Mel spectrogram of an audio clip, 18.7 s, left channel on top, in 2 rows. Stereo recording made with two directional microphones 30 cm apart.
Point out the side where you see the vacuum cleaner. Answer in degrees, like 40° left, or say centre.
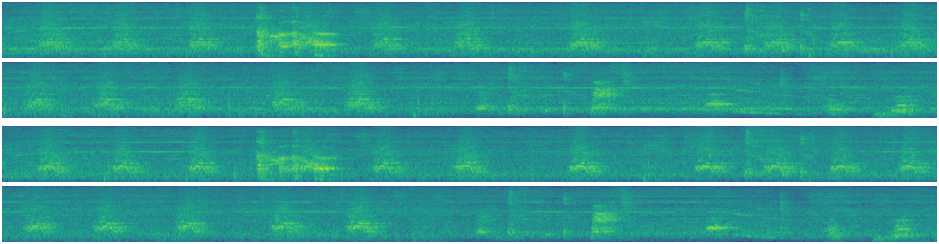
20° left.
